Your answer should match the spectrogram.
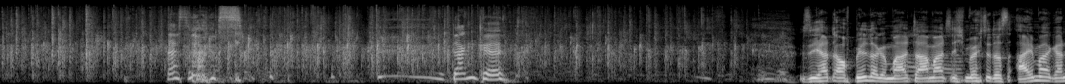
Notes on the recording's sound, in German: Auswahl der Beiträge von der „texte von gestern“-Liveshow. In der Wohngemeinschaft, Köln. Heißen Dank an die Wohngemeinschaft, unser tolles Publikum.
